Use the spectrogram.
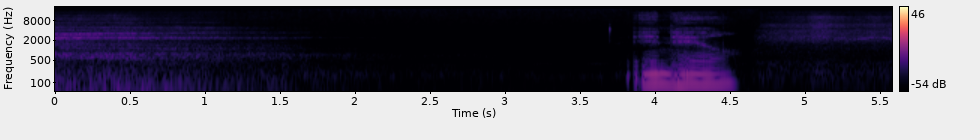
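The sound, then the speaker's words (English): A deep breath during guided meditation: a faint, drawn-out inhale through the nose, then a short, loud, voiced exhale. A voice speaks briefly before the breath. “So we'll inhale deep through the nose. Exhale everything out.”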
